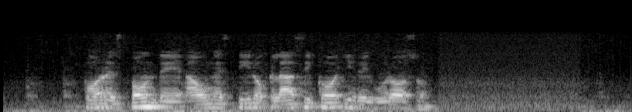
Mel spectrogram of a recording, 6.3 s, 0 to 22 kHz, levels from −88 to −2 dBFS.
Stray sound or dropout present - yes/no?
no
